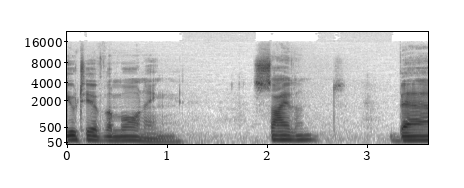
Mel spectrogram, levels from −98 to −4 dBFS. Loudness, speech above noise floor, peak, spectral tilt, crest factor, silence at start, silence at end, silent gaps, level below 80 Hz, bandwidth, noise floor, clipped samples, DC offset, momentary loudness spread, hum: -26 LUFS; 33 dB; -6 dBFS; -4 dB/octave; 20 dB; 0 s; 0 s; none; -48 dBFS; over 20 kHz; -59 dBFS; under 0.1%; under 0.1%; 22 LU; none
